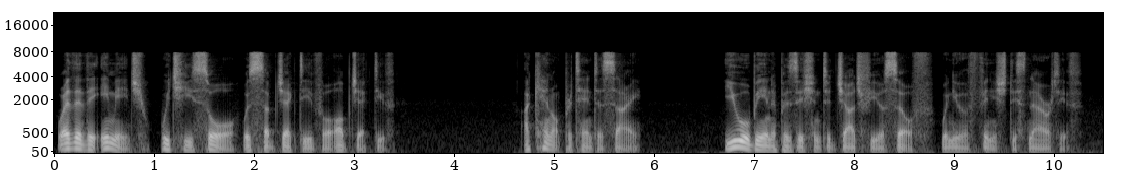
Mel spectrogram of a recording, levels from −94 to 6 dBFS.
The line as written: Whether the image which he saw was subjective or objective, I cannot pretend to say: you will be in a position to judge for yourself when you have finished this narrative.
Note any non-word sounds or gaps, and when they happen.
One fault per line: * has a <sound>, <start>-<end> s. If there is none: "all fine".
all fine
